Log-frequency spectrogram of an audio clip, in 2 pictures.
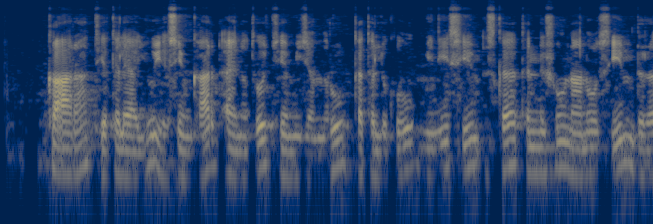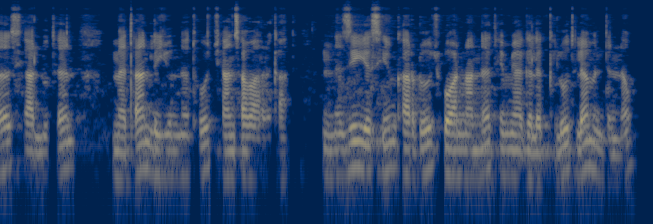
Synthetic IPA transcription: kʰəʔaɾat̪ːjɛt̪ʰələjajːujɛsimkʰaɾd̪a̰jnət̪ʰo̞t͡ʃːjɛmːid͡ʒɛmːɨɾukʰət̪ʰɨlːɨkʼuminisimɨskʰət̪ʰɨnːɨʃunano̞simd̪ɨɾəsjalːut̪ʰɨn | mət̪ʼənlɨjːunːət̪ʰo̞t͡ʃːjansʼəβarːəkʼal | ʔɨnːəzːihjɛsimkʰaɾd̪o̞t͡ʃːbəwanːanːət̪jɛmːijaɡələɡʼːɨlut̪ləmɨnd̪ɨnːəw

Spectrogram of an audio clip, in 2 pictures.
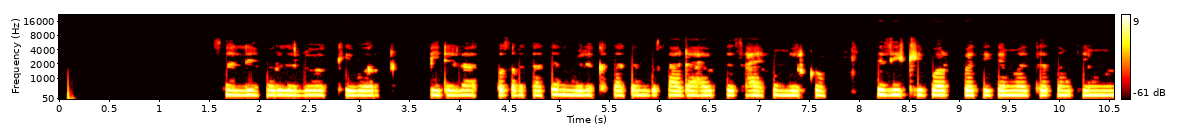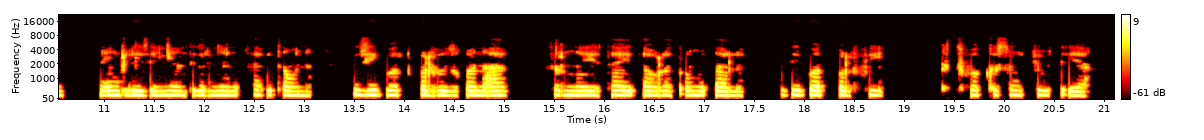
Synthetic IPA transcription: sɐlːimɐɾizɐlːɐwokʰiboɾd̪ | vid̪elat̪̚kʼɔt͡sʼɾɐt̪ʰat̪ʰɨnmɨlɨkʰːɨ̥t̪ʰat̪ʰɨnbɨt͡sʼʕad̪aħɨwɾt̪ʰɐt͡sʼaħajfɨmɪɾɨkʰːɐm | ʔɨzikʰiboɾd̪̚bɐt̪ʰiɡɐmɐt̪ʰːɐt̪ʼɐnt̪ʼimu | nɨʔɨŋɡlizɐɲːant̪ʰɨɡɾɨɲːanɨmʼsafit̪ʼɐmɐna | ʔɨziboɾt̪ʼkʼɨlfizɨxonʔaβ | sɨɾnɐjɛt̪ʰajt̪ʼawlat̪ʰkʼɨmit̪ʼalːo | ʔɨziboɾd̪̚ʼkʼɨlfi | kʰɨ̥t̪ʰːɨ̥fɐkʰːɨsnɨt͡ʃːiwut̪ʰɨʔɨja

